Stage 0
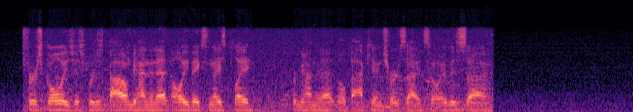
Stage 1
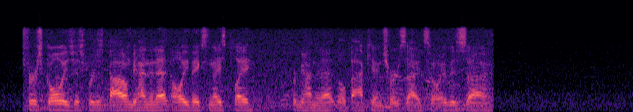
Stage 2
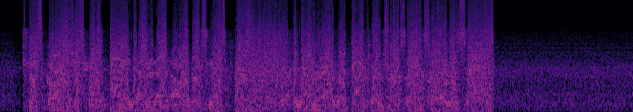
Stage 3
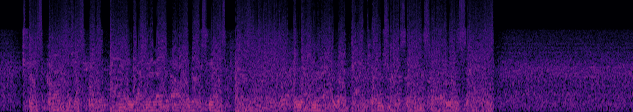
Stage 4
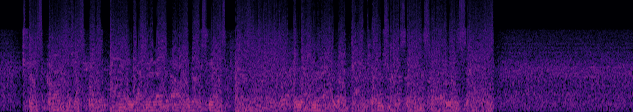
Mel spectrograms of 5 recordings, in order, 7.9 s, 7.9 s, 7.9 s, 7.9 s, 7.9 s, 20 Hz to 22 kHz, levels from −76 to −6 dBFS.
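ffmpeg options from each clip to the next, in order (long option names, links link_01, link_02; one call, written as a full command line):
ffmpeg -i in.wav -af "highpass=frequency=180:poles=1,volume=-6dB" out.wav
ffmpeg -i in.wav -af "equalizer=frequency=1600:width=0.72:gain=9.5,areverse,acompressor=threshold=-36dB:ratio=8,areverse,aeval=exprs='(mod(63.1*val(0)+1,2)-1)/63.1':channel_layout=same,volume=5dB" out.wav
ffmpeg -i in.wav -filter_complex "[0:a]acrossover=split=490[link_01][link_02];[link_02]acompressor=threshold=-42dB:ratio=6[link_03];[link_01][link_03]amix=inputs=2:normalize=0,volume=3dB" out.wav
ffmpeg -i in.wav -af "aecho=1:1:470:0.1" out.wav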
